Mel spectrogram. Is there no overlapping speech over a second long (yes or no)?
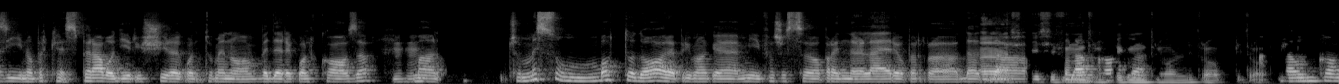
no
